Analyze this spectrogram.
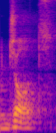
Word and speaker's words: JWT: JOT because he's like, there's no O in the JWT, but in the RFC, they also say you can pronounce it as JOT.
